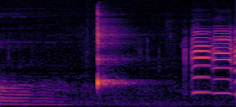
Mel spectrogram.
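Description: A Cantonese opera sung phrase fading out, then a single sharp percussion knock from the accompanying band about a second in. The string accompaniment starts its next phrase near the end.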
